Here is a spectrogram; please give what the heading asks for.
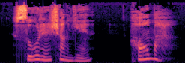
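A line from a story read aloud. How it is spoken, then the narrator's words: Long sigh. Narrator (Chinese): 西归长叹一声，终于开口道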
